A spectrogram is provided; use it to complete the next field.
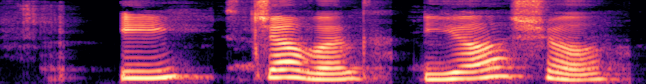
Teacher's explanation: ई च वर्ग, य श ये सब तालु से बोले जाते हैं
